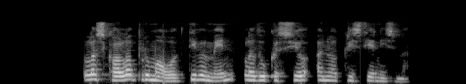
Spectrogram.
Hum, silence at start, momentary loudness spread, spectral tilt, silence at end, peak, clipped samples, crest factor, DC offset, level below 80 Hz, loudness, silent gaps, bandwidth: none; 0.85 s; 10 LU; -5 dB/octave; 0.6 s; -2 dBFS; under 0.1%; 18 dB; under 0.1%; -58 dBFS; -20 LUFS; 2.38-2.43 s; 7.8 kHz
